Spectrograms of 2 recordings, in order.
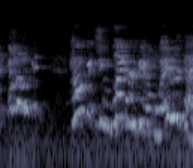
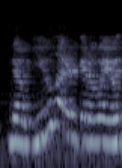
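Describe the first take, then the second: First: Very high, incredulous squawk with a laugh; hammed-up disbelief, pitched way up; mock outrage. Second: "you" punched in a mock retort; acted comeback with heavy emphasis on "you"; retort stressing YOU. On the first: Acted indignant reply in retold quarrel. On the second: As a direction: throw the blame back, leaning hard on "you". Acted retort turning the blame back.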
